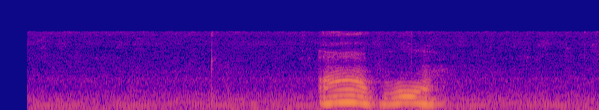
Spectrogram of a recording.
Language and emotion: Russian, neutral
